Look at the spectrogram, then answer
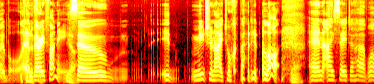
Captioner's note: laughs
